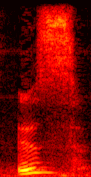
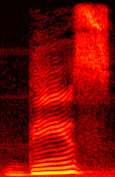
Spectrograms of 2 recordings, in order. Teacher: Is and was has S in it, or rather S letter in it, but we do not enunciate with the S sound, but rather we enunciate with the Z sound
